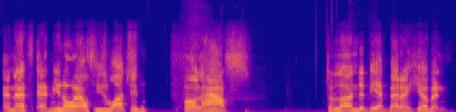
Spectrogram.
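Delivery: high put-on character voice; Doctor Loomis. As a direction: complain in character, pitched well up. Continues answering as Doctor Loomis.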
